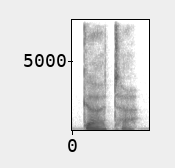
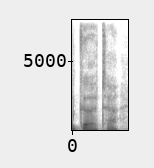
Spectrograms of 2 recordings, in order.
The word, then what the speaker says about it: Goethe: supposed to say it a safe bet is to start with a hard G on ger and end with a Turk goethe johann wolfgang von goethe has often been seen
